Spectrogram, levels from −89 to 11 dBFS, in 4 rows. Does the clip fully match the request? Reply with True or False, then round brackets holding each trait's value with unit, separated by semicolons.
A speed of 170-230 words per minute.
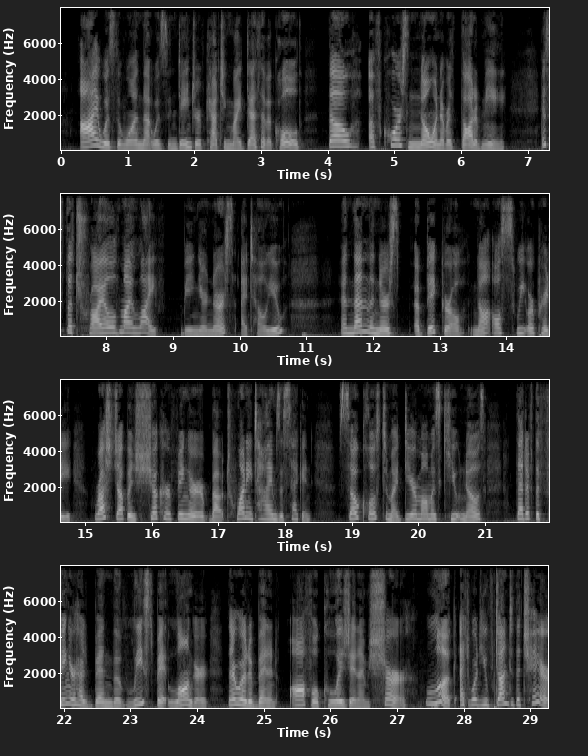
True (195 wpm)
